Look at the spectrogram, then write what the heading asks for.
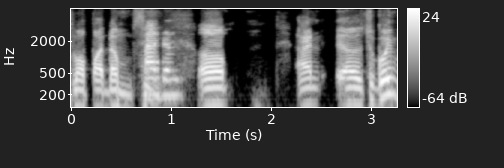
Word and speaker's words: Padamsee: Because many people do the Pad first, but it's more, Padamsee. yeah, it's more Padamsee.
